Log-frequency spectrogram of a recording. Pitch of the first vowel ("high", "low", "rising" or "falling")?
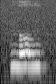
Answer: high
